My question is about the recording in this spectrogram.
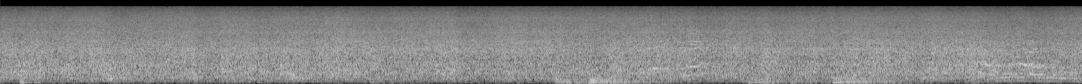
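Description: Waterfall's falling water: a steady, even rush of noise that does not change.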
